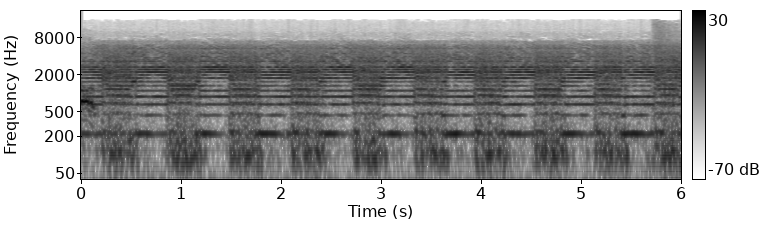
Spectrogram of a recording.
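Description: Metalcore band music: an instrumental passage of electric guitar chords repeated in a steady rhythm, about two and a half strokes a second, with no vocals.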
